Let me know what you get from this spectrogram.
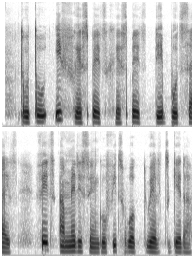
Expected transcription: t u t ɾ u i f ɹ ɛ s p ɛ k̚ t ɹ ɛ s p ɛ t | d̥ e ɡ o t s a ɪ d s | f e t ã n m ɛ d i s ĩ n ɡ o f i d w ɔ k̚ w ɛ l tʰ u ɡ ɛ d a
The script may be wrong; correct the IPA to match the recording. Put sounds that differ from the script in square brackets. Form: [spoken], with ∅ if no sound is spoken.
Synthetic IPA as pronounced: t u t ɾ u i f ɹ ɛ s p ɛ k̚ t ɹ ɛ s p ɛ t | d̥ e [b] o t s a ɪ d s | f e t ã n m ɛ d i s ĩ n ɡ o f i [t] w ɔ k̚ w ɛ l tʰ u ɡ ɛ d a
